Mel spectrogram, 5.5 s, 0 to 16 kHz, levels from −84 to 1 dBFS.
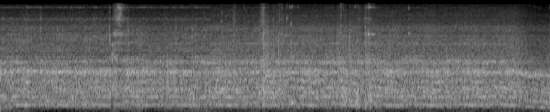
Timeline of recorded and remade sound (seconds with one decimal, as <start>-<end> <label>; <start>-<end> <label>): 0.0-2.1 remade; 2.1-5.5 recorded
